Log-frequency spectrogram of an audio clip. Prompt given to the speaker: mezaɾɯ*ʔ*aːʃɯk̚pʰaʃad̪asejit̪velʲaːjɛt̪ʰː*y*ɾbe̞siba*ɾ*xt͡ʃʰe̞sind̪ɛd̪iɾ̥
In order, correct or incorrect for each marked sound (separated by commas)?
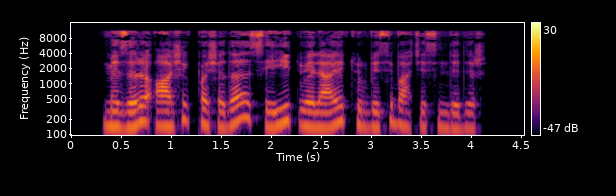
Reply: correct, correct, incorrect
